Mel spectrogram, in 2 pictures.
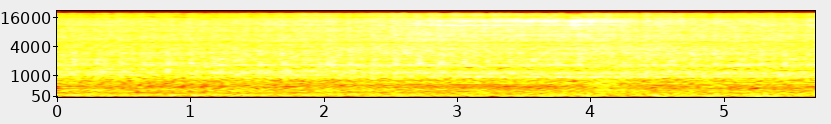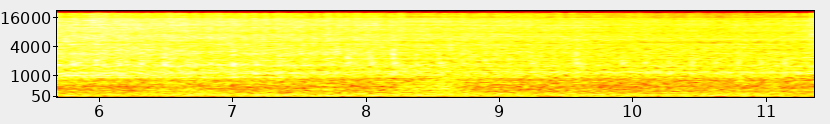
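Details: Toyota FJ, warm, at idle later in the run, after the earlier clatter has turned into a slower, louder, sharper metallic tapping or knock. The tap is faster in park and neutral, slower in drive, and also heard decelerating from 1800 rpm. Cause not pinned down.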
